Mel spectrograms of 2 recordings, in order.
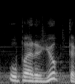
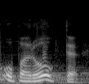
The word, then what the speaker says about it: उपर्युक्त: अर्थात उपरोक्त के स्थान पर उपर्युक्त कहा और लिखा जाना शुद्ध है। यह हमें अवश्य स्मरण रखना चाहिए। तो उपर्युक्त इस शब्द से बने वाक्यों के अभ्यास से हम उपरोक्त इस अशुद्ध उच्चारण और लेखन से स्वयं को दूर रख सकेंगे।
